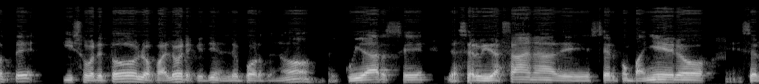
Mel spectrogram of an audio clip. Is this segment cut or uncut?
cut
